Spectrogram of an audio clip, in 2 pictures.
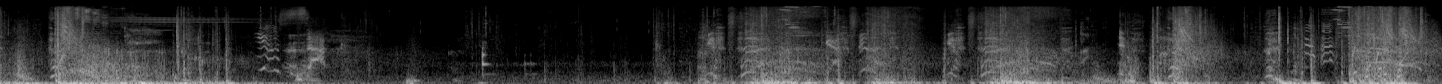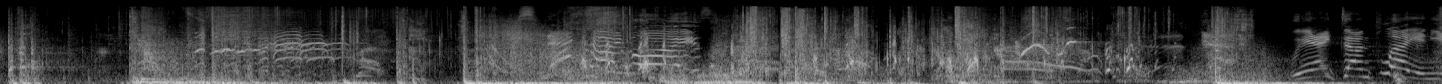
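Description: Punches and kicks land with heavy thuds and smacks.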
